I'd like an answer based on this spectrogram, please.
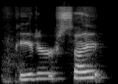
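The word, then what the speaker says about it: Pietersite: And this is uh uh I guess Pety Petersite Pete. I don't I think that's what it's called. Do you know how to pronounce that? I can't hardly see it. Oh, this one. Peter site. Peterite.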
